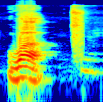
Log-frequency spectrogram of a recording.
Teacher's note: దంతము ఓష్ట్యము అనగా పెదవు నుంచి పుట్టేటటువంటి అక్షరం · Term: దంతోష్యం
